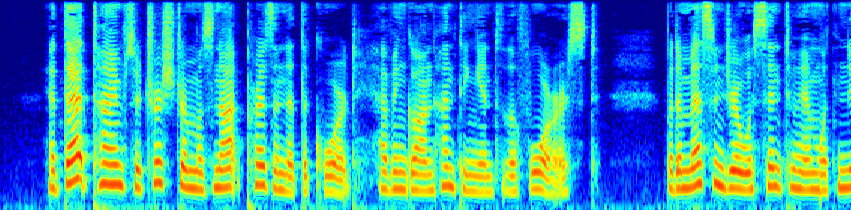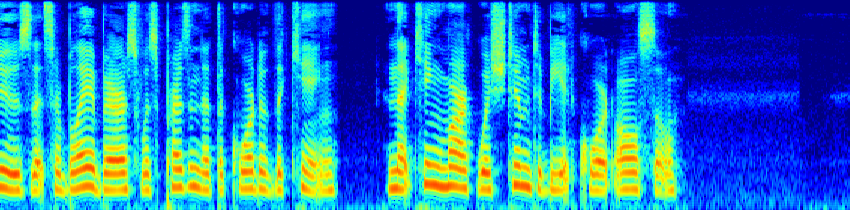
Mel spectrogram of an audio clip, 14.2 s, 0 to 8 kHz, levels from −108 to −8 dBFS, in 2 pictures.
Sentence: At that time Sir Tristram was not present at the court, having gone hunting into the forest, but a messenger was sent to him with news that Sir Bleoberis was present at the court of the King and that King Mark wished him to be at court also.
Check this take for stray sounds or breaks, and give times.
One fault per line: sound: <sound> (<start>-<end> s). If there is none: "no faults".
no faults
